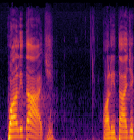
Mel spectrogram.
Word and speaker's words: qualidade: cinco sons certo tranquilo qualidade aqui ó quá quá Observe você tem que pronunciar isso daqui ó quá a gente Escuta a letra U escuta qualidade né qualidade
